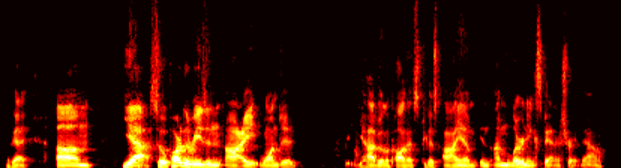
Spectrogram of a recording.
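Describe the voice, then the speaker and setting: Over a quiet background, a man with an unremarkable speaking voice talks at a moderate pace, using medium pitch and ordinary pitch variation. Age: 20s. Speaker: podcast host. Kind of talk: casual interview chat.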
